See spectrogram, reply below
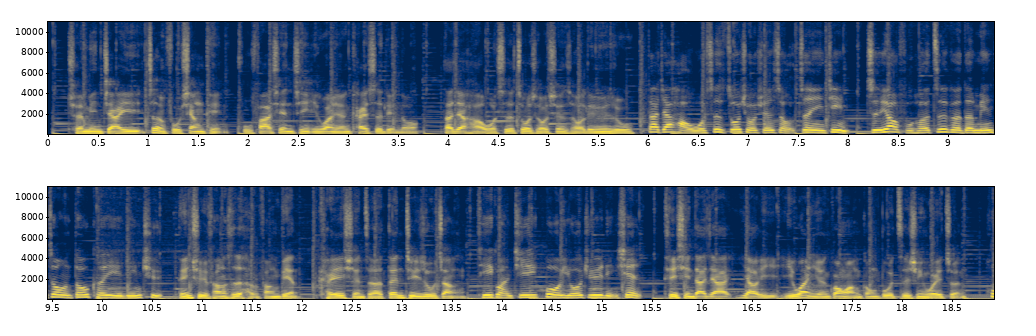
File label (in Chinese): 廣播 國語版; 全民+1 政府相挺政策宣導篇廣播(林昀儒鄭及怡靜合作代言)-國語版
